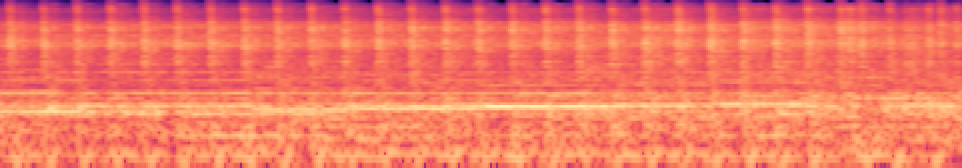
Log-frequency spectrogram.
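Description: Live rock band playing loud: distorted electric guitar holding chords over drums, with a steady cymbal beat of about five hits a second and no singing.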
